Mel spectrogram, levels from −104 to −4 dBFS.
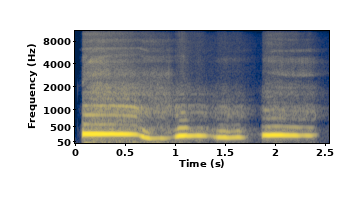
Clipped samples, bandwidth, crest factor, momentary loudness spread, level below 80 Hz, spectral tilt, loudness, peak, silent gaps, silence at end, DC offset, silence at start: under 0.1%; 8.4 kHz; 12 dB; 14 LU; -50 dBFS; -8 dB/octave; -12 LUFS; 0 dBFS; none; 0.15 s; under 0.1%; 0.05 s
